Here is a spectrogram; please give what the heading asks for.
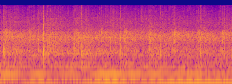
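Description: An audience claps together for people who have just given a performance, in a steady, dense burst of applause, many overlapping hand claps forming a continuous wash of sound over a low steady hum, with no speech.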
